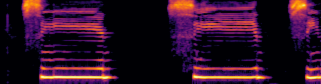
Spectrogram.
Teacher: سین، سین، سین بھی ہم پڑھیں گے زا کی طرح ہی، جس طرح ہم نے زا میں اسٹارٹنگ میں سختی سے پڑھا ہے، سیٹی کی آواز آئے گی، اسی طریقے سے سین بھی ادا کیا جائے گا، اسٹارٹنگ میں سیٹی کی آواز آئے گی اور سختی سے پڑھا جائے گا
